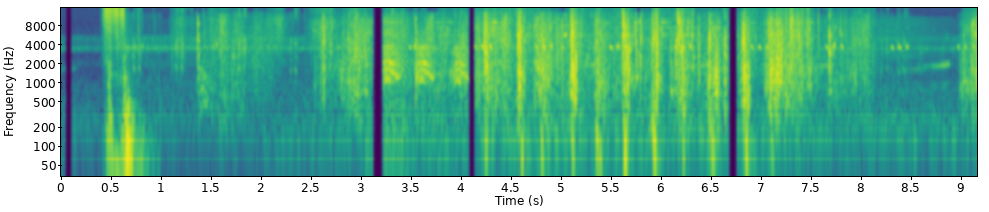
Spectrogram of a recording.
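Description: Footsteps crunch on dirt and grass.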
